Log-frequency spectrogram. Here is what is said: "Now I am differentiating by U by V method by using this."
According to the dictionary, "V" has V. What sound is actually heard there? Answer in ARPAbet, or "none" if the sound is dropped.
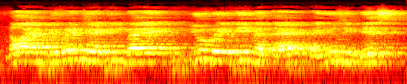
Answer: B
